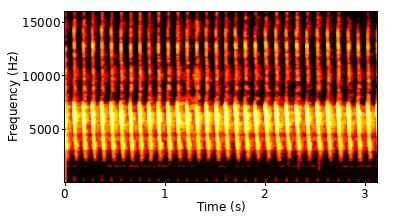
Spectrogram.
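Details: Short run of bar-winged prinia song (Prinia familiaris montana), clear ngebren nembak type used as cage-bird training material: brisk, repetitive high chirps in a tight, rhythmic trill.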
